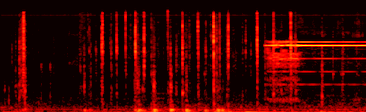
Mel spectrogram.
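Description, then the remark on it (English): Rapid keyboard typing clatters for a few seconds, then a telephone starts ringing, a bright, steady electronic trill that grows loud and continues to the end. No one speaks. “Rodney, the phone, please.”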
